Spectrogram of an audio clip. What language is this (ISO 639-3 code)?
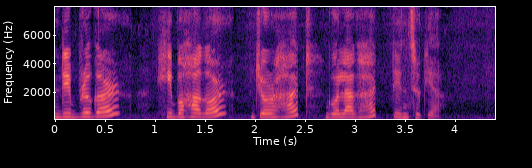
asm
